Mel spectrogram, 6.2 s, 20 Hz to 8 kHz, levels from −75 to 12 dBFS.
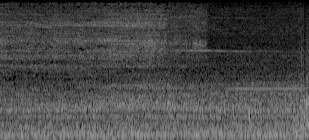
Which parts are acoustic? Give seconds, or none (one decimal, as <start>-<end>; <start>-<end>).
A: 0.0-6.2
